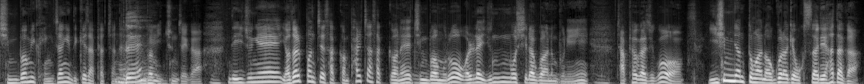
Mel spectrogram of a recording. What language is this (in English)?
Korean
